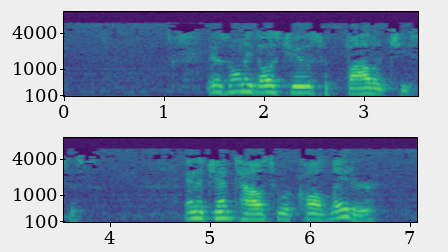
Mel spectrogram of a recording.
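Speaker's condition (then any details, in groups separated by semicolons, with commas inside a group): No condition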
